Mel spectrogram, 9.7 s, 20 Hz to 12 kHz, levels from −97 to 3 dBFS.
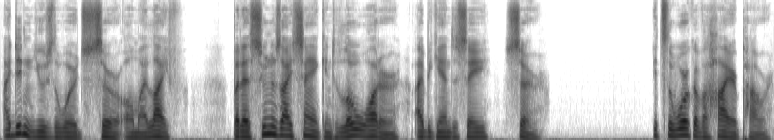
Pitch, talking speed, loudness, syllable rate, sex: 120 Hz, 185 wpm, -18 LUFS, 4.9 syllables/s, male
